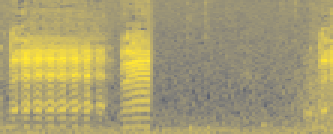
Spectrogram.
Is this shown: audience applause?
no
